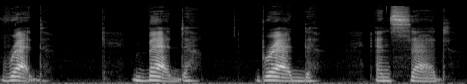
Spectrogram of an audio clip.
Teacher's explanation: So the first one is the short E sound. Tongue is mid-high, mid-front, mouth laxed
